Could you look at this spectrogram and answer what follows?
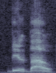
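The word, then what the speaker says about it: Bilbao: the next one is here we have ow okay ow so a and o gives give us the sound of ow and we find this in the the word of bilbow bilau bilau is a city in Spain um uh it's in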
